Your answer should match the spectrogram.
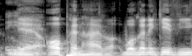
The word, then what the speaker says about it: Oppenheimer: I'm saying Oppen. Is it Oppenheimer? That's how you say it. Yeah, Oppenheimer.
